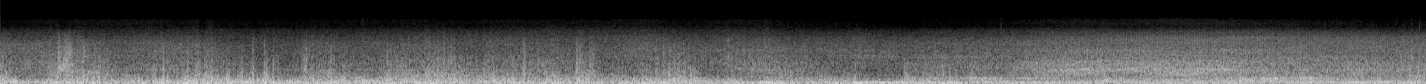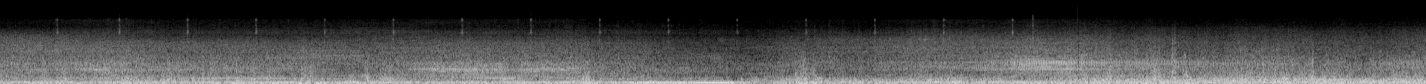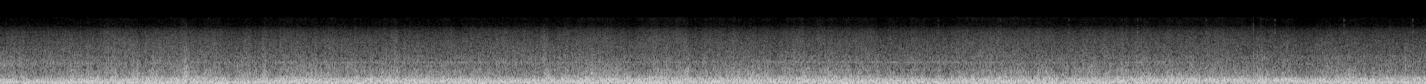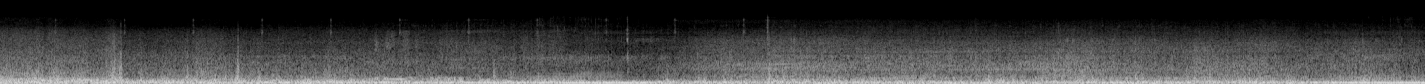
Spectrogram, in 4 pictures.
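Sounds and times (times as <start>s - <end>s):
scooter engine drone: 0.0s - 57.0s
wind rush and road noise: 0.0s - 57.0s.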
